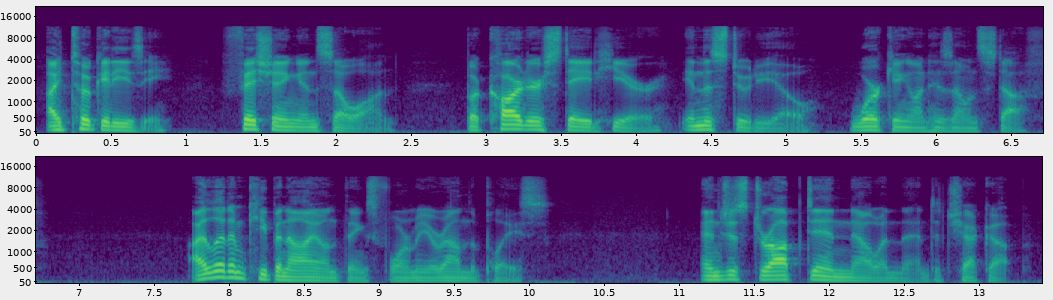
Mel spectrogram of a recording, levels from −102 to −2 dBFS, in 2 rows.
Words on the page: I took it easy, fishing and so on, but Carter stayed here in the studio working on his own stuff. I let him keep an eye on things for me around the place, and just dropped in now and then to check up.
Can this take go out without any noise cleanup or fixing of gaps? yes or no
yes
